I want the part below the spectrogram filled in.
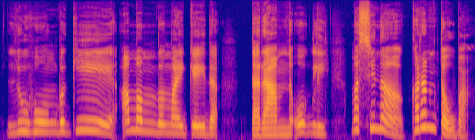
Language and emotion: Manipuri, disgusted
